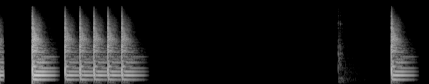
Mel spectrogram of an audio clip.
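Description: Pitched, tonal percussion sample playing as short struck hits: one about a third of a second in, then a quick run of about five, then a pause and one more hit near the end.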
